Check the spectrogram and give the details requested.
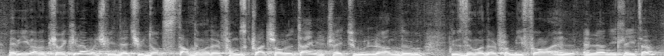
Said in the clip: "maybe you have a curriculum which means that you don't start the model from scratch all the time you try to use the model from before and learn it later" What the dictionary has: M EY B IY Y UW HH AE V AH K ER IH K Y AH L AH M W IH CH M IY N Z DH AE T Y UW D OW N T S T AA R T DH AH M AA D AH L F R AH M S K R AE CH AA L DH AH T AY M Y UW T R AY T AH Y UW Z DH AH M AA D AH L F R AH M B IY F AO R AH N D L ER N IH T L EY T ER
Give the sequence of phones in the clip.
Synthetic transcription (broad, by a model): M EY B IY Y UW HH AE V AH K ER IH K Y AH L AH M W IH CH M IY N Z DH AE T Y UW D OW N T S T AA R T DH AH M AA D AH L F R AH M S K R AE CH AA L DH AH T AY M Y UW T R AY T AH Y UW Z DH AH M AA D AH L F R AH M B IY F AO R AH N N L ER N IH T L EY T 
